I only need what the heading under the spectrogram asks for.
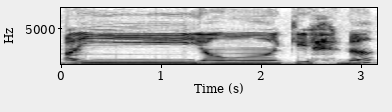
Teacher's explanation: نون ساکن کے بعد یمون میں سے یا آیا ہوا ہے تو ہم ان دونوں کو آپس میں ملا کے غنے کے ساتھ پڑھیں گے۔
